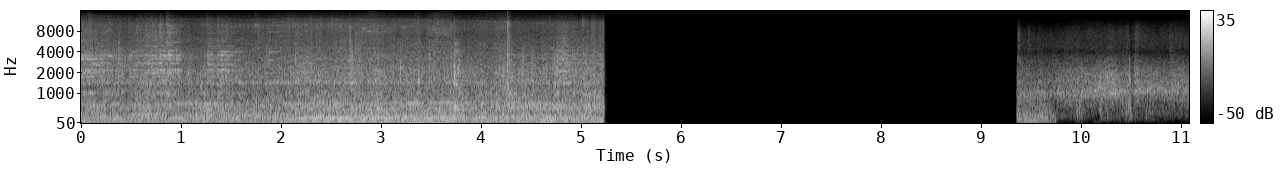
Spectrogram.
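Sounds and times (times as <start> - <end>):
excavator diesel engine running: 0.0 - 5.2.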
